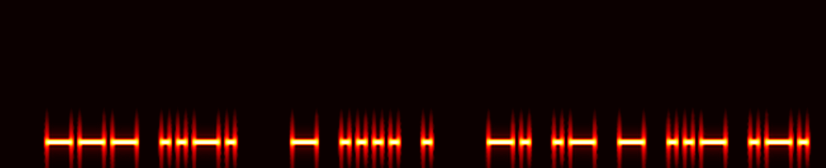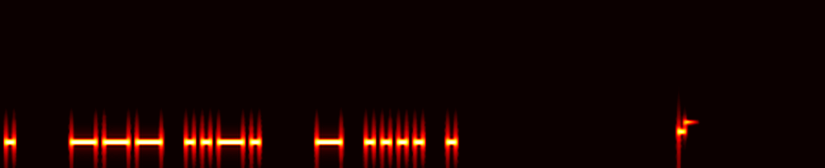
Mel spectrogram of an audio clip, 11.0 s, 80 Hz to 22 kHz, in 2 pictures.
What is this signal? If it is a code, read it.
Morse code, heard as a keyed tone, about 22 wpm, 700 Hz. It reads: OF THE NATURE OF THE
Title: Sets of 5 Words Encore2 22wpm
